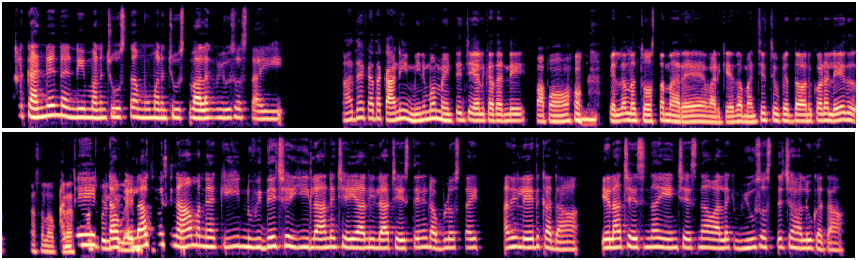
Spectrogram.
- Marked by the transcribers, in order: other background noise; in English: "కంటెట్"; in English: "వ్యూస్"; in English: "మినిమమ్ మెయింటైన్"; giggle; in English: "రెస్పాన్సిబిలిటీ"; tapping; in English: "వ్యూస్"
- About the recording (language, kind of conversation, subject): Telugu, podcast, స్మార్ట్‌ఫోన్ లేదా సామాజిక మాధ్యమాల నుంచి కొంత విరామం తీసుకోవడం గురించి మీరు ఎలా భావిస్తారు?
